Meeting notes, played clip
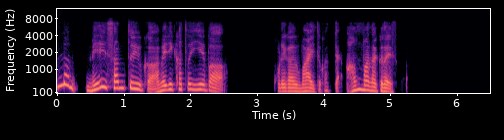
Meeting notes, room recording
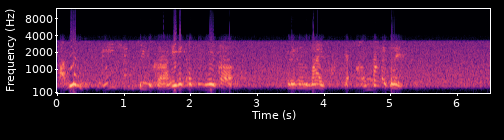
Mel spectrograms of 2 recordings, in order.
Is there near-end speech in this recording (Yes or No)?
No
